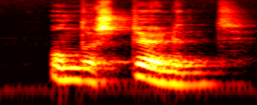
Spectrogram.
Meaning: present participle of ondersteunen
- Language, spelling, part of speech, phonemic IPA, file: Dutch, ondersteunend, adjective / verb, /ɔndərˈstønənt/, Nl-ondersteunend.ogg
